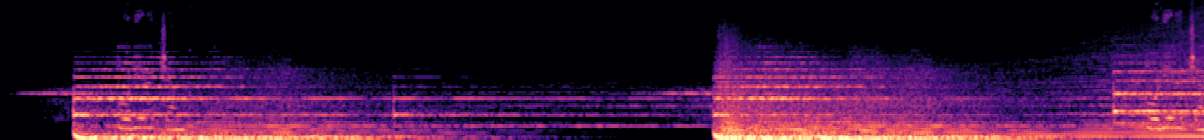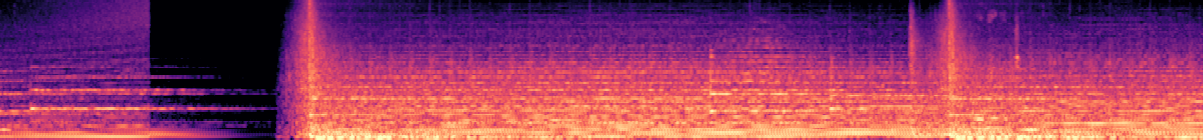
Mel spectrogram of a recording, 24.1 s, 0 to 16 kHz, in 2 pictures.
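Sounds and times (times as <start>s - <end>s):
atmospheric action cinematic trailer teaser music: 0.8s - 24.0s.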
